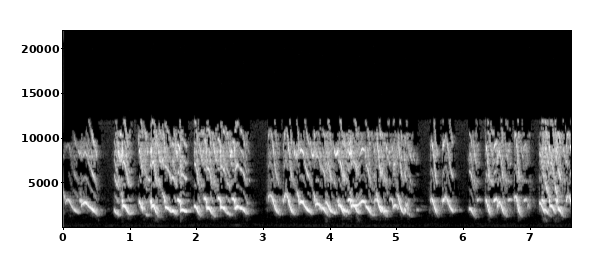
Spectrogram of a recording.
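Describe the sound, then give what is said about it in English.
A water-filled bird whistle, blown through a mouthpiece so air passes down into a bubble of water moving over the whistle part, warbles in rapid, trilling bursts, high and bright, with quick wavering pitch sweeps and brief pauses between runs, imitating birdsong with no talking. “there's a mouthpiece that you blow into, and then you're blowing down into like a bubble that has water in it, and that bubble of water is moving over the whistle part, and that's why it kind of feels like it's the sound is moving a little bit.”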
